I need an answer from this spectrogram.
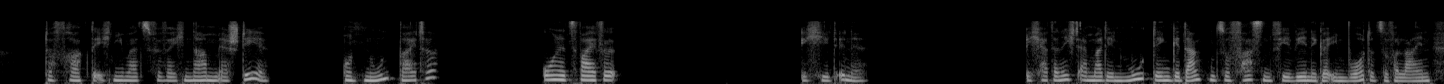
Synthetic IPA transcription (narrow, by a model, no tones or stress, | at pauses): d̥ɔχfʁ̥aːk̚təɪçniːmaːlsfyːɐvɛlçn̩naːməneːɐʃteːə | ʔʊntnuːnvaɪtʰɐ | ʔoːnət͡sv̥aɪfl̩ | ʔɪçhiːltʔɪnə | ʔɪçhatənɪçtʔaɪnmaːldeːnmuːt̚d̥eːnɡədaŋkŋ̩t͡sufasn̩fiːlveːnɪɡɐʔiːmvɔɐtət͡sufɛɐlaɪən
